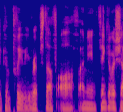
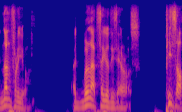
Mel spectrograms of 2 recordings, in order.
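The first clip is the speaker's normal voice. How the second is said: loud, rude, put-on Russian accent; 4 semitones higher than usual. Acting out a curt shopkeeper refusing to sell to haggling customers, using a put-on accent drifting toward Russian. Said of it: "You're doing this funky accent from Seinfeld".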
